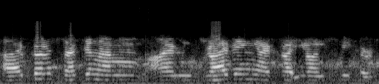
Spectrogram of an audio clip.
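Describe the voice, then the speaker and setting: A woman's voice: medium pitch, steady tone, moderate pace, a little hiss or hum. A woman chatting on speakerphone from her car, giving dry, matter-of-fact answers over a phone line. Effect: on speakerphone in a moving car. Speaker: host's mother on a call. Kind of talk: casual phone chat.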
